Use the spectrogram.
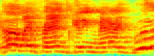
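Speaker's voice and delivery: mock party squeal. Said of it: "And they're screaming out".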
